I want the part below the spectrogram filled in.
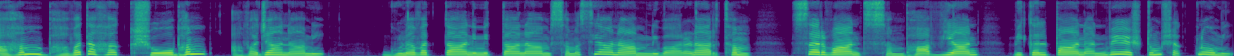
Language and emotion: Sanskrit, sad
